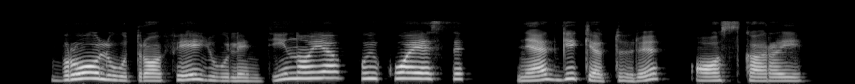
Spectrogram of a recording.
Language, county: Lithuanian, Panevėžys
